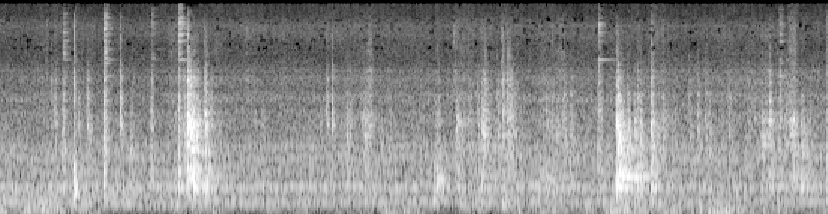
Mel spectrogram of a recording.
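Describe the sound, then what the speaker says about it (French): Honeybees rescued from a ceiling in an agricultural building buzz around a hive frame with a close, continuous hum, as individual insects drone louder as they pass near. "Les abeilles battent le rappel en direction du cadre et ça bat le rappel en direction de la ruche."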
